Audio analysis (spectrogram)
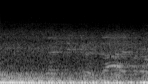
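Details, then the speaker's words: Scion FR-S on the first start after a turbo kit, still on the stock tune before its new fuel system was installed; a deep, lumpy rumble that surges unevenly when blipped, not revving cleanly. An exhaust leak was suspected, but none was found. "the way she's running now that's all i needed she ain't happy at all no definitely not she's like what's all this new air from this tripski doing to me"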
